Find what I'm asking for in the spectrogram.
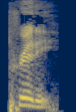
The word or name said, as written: pretty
